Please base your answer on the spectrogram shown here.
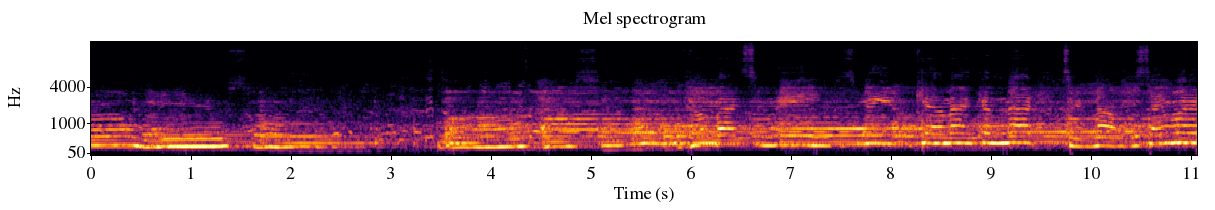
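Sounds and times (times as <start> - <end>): band guitars: 0.0 - 11.0
man singing long notes: 0.0 - 11.0.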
